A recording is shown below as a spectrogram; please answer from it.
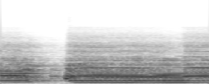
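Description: Ibanez electric guitar sounding an F-sharp minor chord, struck again about two-thirds of a second in and left to ring.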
